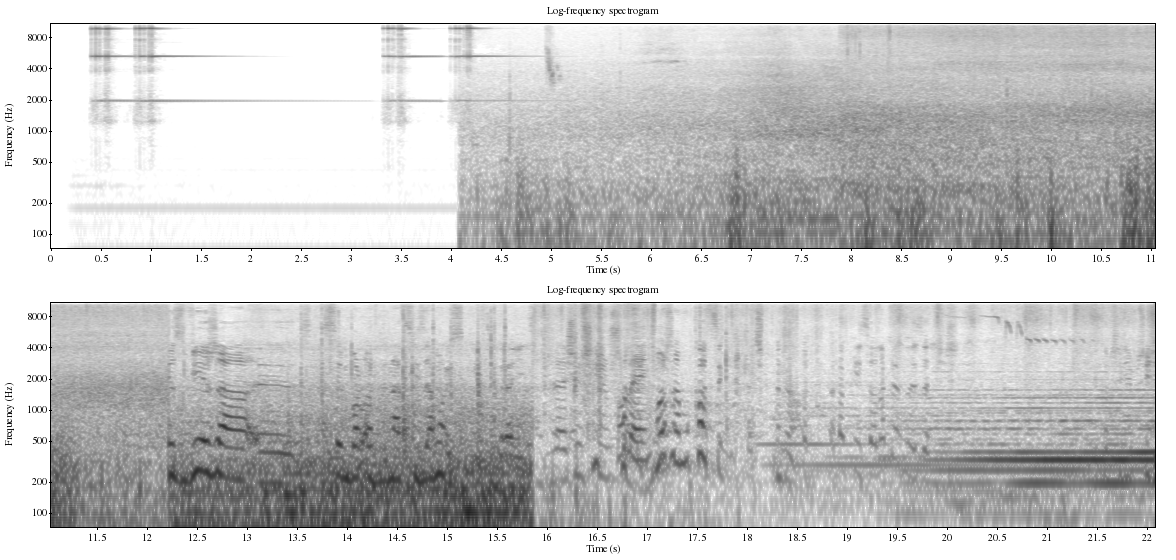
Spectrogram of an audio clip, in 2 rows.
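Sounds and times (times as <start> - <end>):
small bell dinging: 0.4 - 5.1
road traffic rumble: 4.5 - 16.1.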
